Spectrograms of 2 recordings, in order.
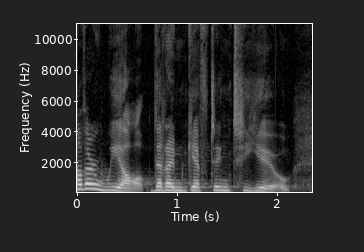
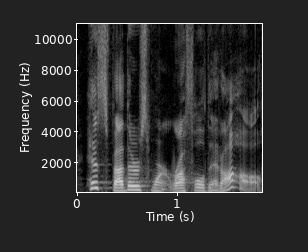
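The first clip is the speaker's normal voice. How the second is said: normal talking voice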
